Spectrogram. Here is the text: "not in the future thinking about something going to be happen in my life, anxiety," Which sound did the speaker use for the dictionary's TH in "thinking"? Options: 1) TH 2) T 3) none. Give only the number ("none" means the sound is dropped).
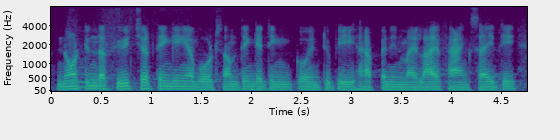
2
